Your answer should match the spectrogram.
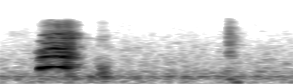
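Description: A single short, high-pitched vocal call about a third of a second in, then a faint click near the end.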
